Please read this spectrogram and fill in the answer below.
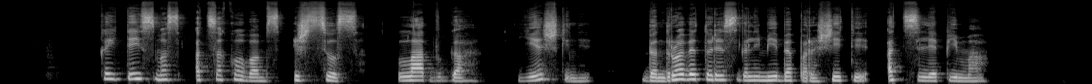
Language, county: Lithuanian, Panevėžys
